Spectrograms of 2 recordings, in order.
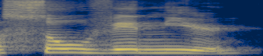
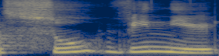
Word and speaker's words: souvenir: a pronúncia dessa palavra vou te dar um exemplo de uma palavra do francês suvenir permita escrito suvinir né ninguém ninguém fala Souvenir todo mundo fala suvenir isso está entre colchetes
